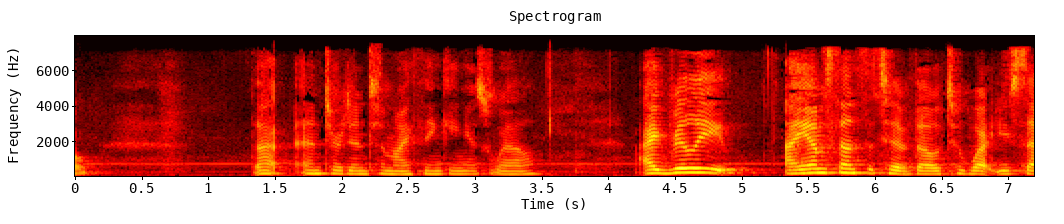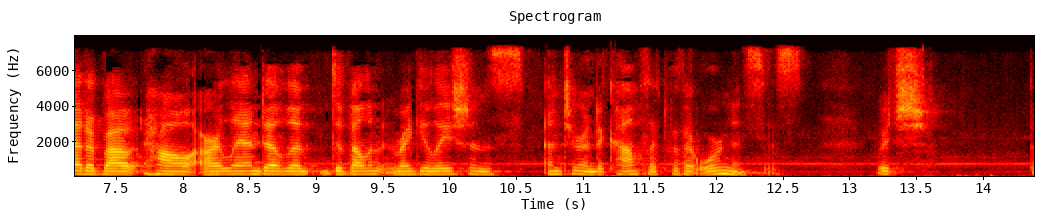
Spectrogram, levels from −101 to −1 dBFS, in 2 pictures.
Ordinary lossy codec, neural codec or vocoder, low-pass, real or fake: AAC, 32 kbps; codec, 16 kHz, 4 kbps, X-Codec, HuBERT features, trained on balanced general audio; 7.2 kHz; fake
